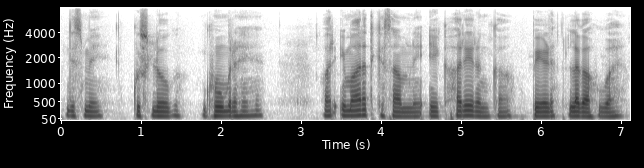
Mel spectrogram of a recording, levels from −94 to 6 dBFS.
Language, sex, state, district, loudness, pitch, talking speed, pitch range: Hindi, male, Bihar, Bhagalpur, -24 LUFS, 120 Hz, 150 wpm, 115-125 Hz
